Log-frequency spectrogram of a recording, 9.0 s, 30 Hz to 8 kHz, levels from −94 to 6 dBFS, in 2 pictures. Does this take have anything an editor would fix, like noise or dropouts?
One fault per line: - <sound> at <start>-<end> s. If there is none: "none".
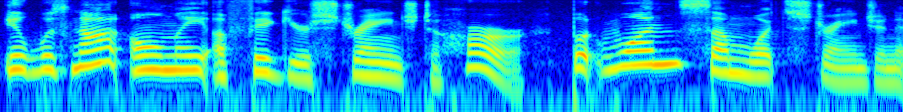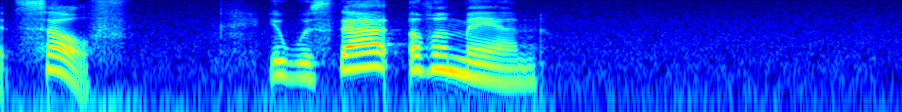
none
